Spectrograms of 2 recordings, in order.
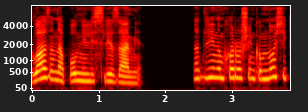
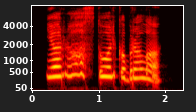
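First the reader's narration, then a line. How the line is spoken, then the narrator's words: Trembling voice. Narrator (Russian): сказала она дрожащим голосом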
